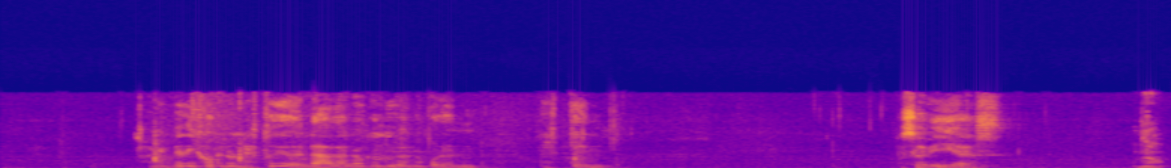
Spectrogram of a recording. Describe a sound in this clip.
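A woman speaks nearby in a calm voice.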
